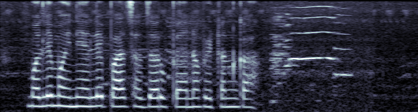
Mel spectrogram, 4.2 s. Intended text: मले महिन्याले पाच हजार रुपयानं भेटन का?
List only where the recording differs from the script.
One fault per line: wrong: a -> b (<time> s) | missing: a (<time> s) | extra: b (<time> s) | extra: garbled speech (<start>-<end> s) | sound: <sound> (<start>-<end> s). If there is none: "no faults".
sound: squeak (2.7-3.5 s)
